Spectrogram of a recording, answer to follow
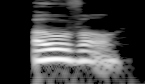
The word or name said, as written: oval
